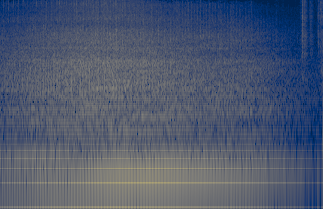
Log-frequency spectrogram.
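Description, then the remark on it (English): A tractor pulling a small trailer, driven in the fall down to a nursery of young Douglas fir trees, chugs steadily, a deep, continuous rumble with a throbbing low hum that holds even for several seconds before easing slightly at the end. No one speaks. “So in the fall, we drive our tractor and small trailer down to the nursery where we have planted young Douglas fir trees.”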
